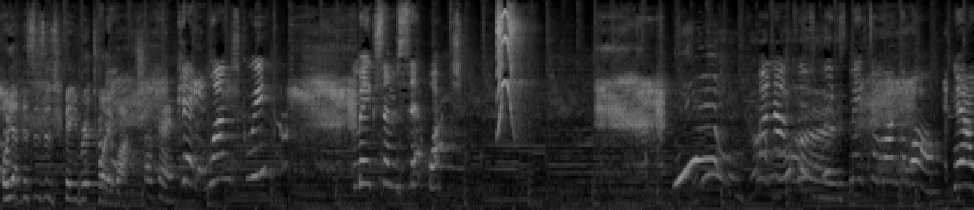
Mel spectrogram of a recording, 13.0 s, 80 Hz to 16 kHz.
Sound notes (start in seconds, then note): 6.6 squeak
